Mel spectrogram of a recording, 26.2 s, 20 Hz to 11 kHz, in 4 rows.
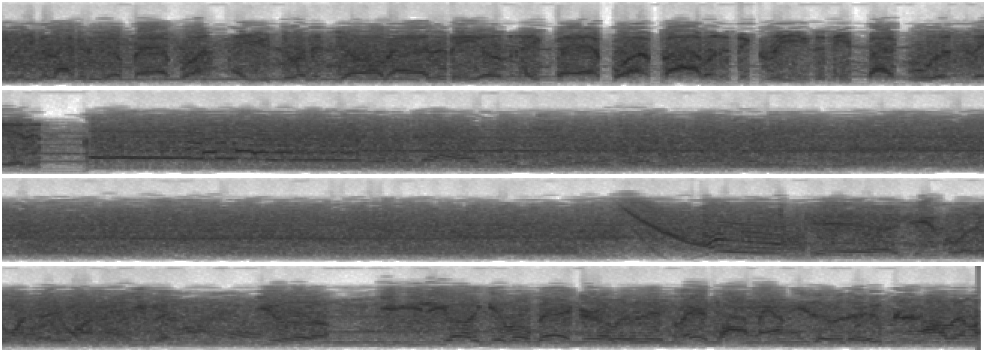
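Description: CB radio receiving long-distance skip on channel 28 (27.285 MHz): garbled, overlapping voices through static, with steady whistling tones under them. The signal chops in and out over the first seven seconds, and a falling whistle sweeps down a little past halfway.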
